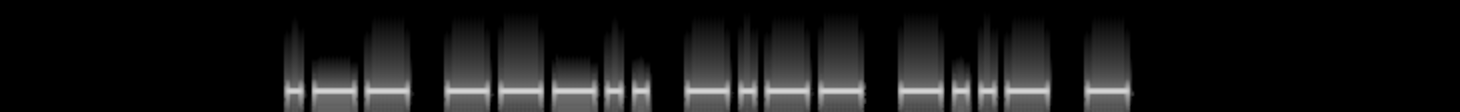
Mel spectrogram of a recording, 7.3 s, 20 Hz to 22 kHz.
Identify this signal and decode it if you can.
Morse code, heard as a keyed tone, about 18 wpm, 700 Hz. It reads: W8YXT
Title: Speed Racing - USA 1x3 Call Signs 15wpm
